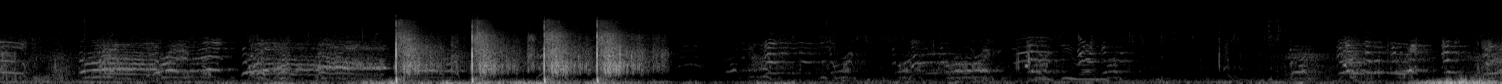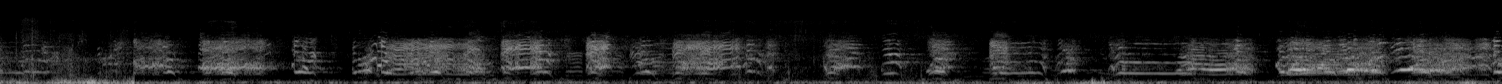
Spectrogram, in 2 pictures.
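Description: A pack of beagles baying as they run a cottontail rabbit's scent trail, their cries overlapping and growing busier in the second half. A few sharp clicks come about four to six seconds in.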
